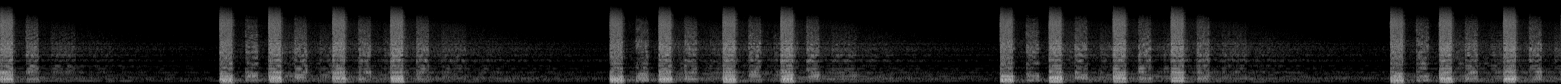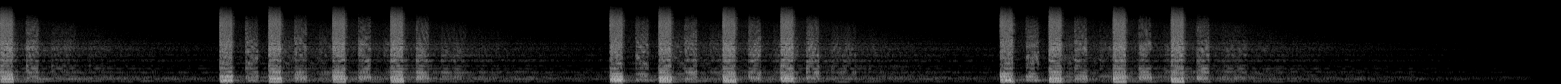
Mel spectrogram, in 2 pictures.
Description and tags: An energetic chord shot repeated several times. Sounds like throwing some sonic fluid in space.
Both synthetic and organic.
Would fit for house or trance or any kind of music as long as you like synthesizers.
123bpm
House, Trance, Shot, Saturation, Power, Deep, Energy, Synth, Chords, Burst, Tape, Wide, 123bpm, Punch, Loud, Character, Crunch, Pad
